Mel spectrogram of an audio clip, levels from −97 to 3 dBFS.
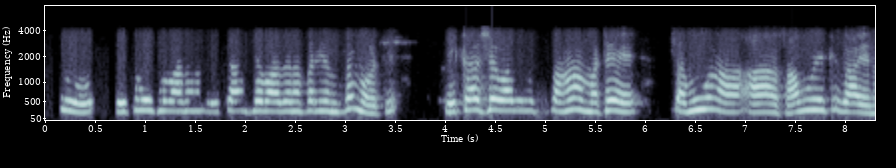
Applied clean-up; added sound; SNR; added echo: none; none; none; none.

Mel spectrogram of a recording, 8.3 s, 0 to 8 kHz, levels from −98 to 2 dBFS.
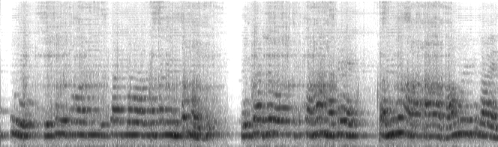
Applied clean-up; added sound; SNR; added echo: neural separator model SepFormer DNS4.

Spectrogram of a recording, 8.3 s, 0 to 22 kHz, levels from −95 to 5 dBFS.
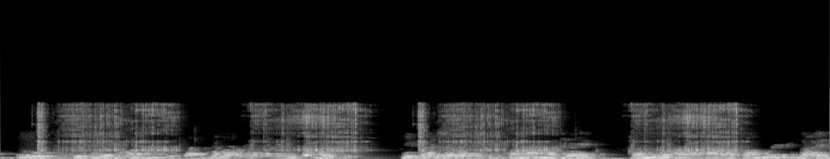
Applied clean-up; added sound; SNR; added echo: classical method WPE with log-MMSE.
